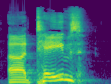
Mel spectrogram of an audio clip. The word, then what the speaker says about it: Toews: Taves, T-O-E-W-S. Does not have a V in it, but you will pronounce it anyways.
